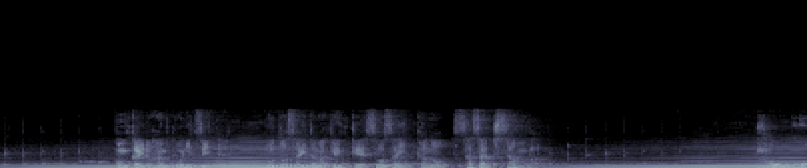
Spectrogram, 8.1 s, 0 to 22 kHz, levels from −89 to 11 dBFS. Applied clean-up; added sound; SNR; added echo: none; Bowed string instrument; -2 dB; reverberation time 0.8 s.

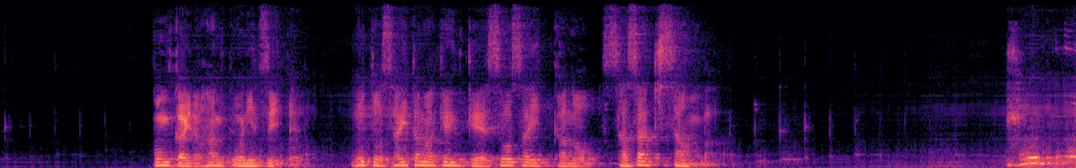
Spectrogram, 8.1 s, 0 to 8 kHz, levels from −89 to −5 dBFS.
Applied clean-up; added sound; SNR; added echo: neural separator model SepFormer DNS4.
